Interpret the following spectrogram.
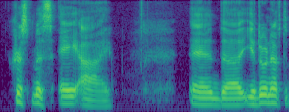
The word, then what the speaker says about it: Xmas AI: My favorite songs on here are Xmas AI. It's spelled I, but it's Christmas AI.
